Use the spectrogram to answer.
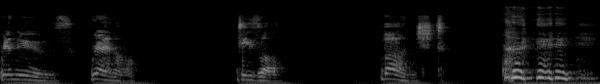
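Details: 12-year-old boy diagnosed with severe nonverbal autism at age 3, later with severe apraxia of speech; also communicates via AAC app (Proloquo2go); childhood apraxia of speech.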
